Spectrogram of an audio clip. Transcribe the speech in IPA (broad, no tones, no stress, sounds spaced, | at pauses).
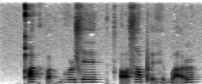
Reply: qʼ e k f a̰ k bʱ o ɭ s e | t͡sʼ ɑ̰ s ɑ pʼ ḛ ɦ ḛ b a̰ ɭ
